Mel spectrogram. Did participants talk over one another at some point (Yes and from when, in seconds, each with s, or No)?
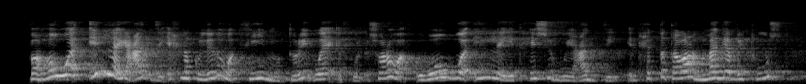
No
